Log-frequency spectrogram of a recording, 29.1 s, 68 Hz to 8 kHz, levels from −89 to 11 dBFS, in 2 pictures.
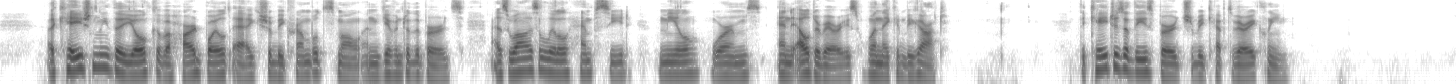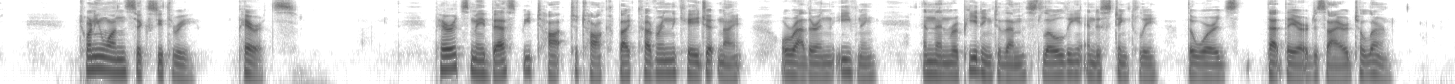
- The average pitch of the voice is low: Yes, low, 115 Hz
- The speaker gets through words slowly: No, average, 165 wpm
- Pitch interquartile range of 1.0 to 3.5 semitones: Yes, average, 3.1 semitones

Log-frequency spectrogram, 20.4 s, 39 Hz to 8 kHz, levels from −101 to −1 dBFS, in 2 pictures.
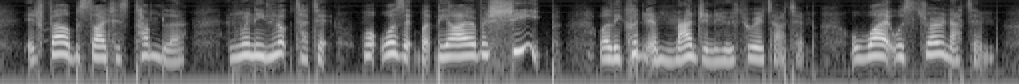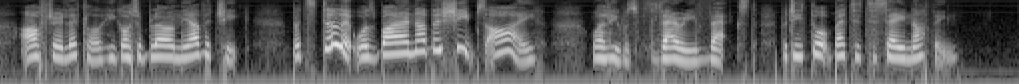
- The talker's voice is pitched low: No, high, 220 Hz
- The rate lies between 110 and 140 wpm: No, average, 195 wpm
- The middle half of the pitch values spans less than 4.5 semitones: Yes, average, 3.5 semitones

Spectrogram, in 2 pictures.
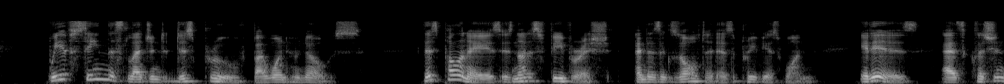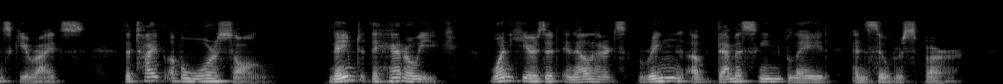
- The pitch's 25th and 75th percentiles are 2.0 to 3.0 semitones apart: No, average, 4.4 semitones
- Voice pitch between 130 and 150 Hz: Yes, low, 135 Hz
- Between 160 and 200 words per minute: No, average, 145 wpm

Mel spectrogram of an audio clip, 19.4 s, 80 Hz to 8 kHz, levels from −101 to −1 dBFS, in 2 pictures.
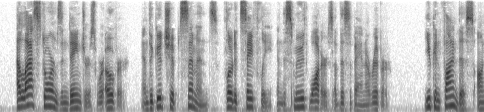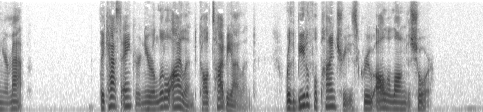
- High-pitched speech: No, medium, 140 Hz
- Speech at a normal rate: Yes, average, 150 wpm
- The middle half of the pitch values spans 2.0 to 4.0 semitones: No, wide, 5.4 semitones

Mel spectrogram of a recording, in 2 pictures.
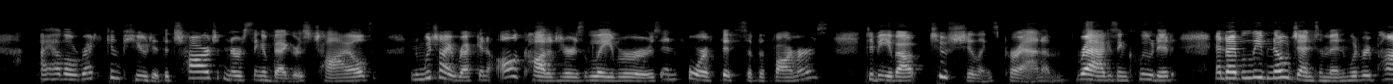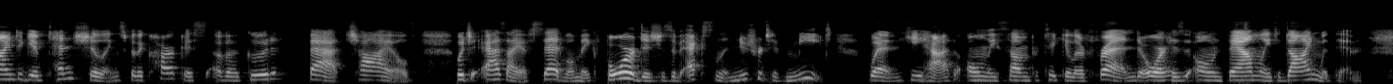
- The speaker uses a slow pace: No, average, 175 wpm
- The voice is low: No, high, 200 Hz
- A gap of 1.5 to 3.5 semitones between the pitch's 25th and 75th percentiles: No, average, 5.3 semitones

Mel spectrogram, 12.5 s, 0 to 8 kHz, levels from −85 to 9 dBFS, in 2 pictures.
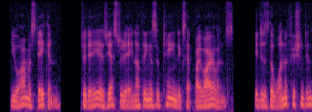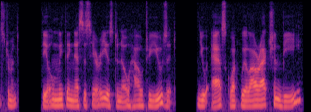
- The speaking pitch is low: Yes, low, 115 Hz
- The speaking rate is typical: Yes, average, 180 wpm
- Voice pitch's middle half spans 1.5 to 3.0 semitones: Yes, narrow, 2.5 semitones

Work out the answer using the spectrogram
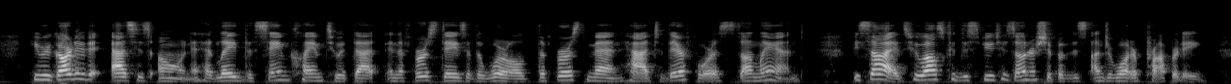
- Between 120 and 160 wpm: No, fast, 205 wpm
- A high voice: No, medium, 175 Hz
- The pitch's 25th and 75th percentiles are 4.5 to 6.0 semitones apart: Yes, average, 5.0 semitones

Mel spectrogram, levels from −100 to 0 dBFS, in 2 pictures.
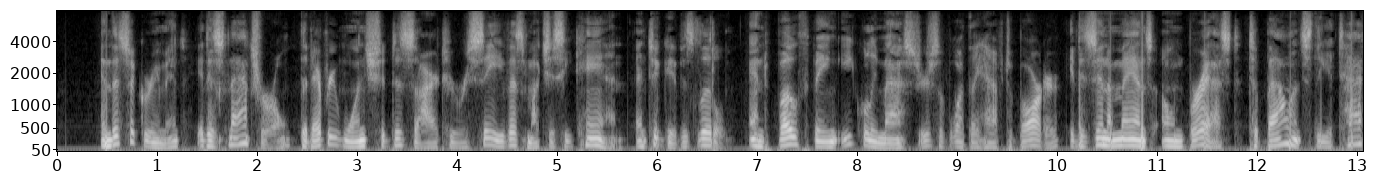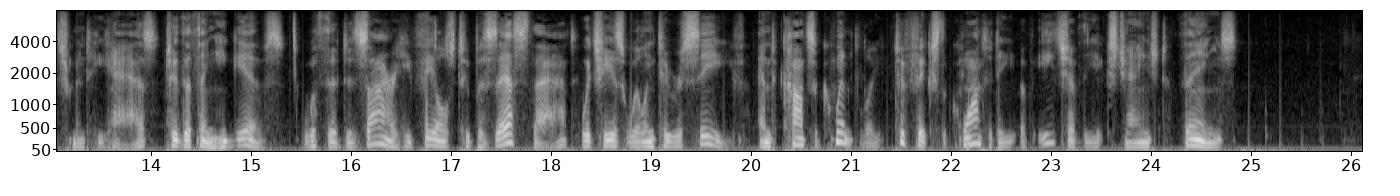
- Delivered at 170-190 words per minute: Yes, average, 180 wpm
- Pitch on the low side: Yes, low, 115 Hz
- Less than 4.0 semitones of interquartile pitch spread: No, average, 4.8 semitones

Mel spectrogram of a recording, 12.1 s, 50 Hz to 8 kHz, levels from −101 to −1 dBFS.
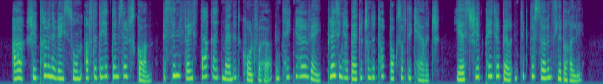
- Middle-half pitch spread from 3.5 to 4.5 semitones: No, average, 5.1 semitones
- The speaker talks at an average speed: No, fast, 225 wpm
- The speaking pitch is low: No, very high, 290 Hz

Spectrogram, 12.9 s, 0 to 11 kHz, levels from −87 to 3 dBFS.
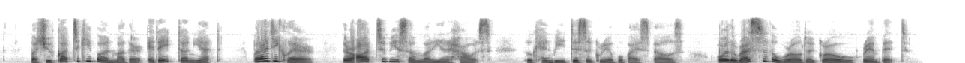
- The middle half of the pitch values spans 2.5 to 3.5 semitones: No, average, 4.8 semitones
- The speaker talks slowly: No, average, 170 wpm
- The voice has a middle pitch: No, high, 230 Hz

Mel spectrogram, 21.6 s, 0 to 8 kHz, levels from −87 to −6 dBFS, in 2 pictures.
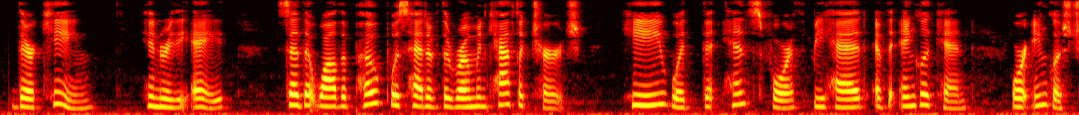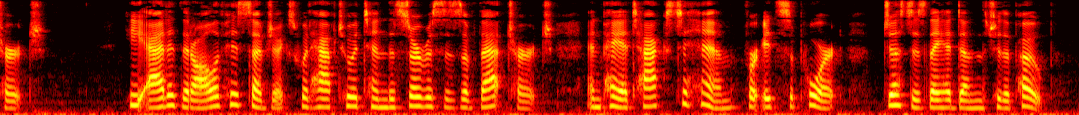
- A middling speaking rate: Yes, average, 165 wpm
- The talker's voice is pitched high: Yes, high, 225 Hz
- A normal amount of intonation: Yes, average, 3.5 semitones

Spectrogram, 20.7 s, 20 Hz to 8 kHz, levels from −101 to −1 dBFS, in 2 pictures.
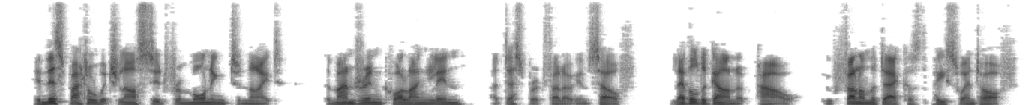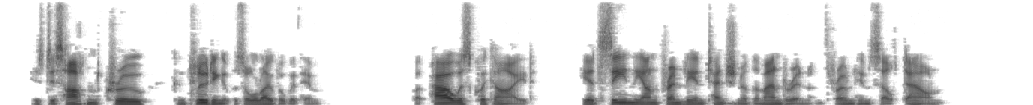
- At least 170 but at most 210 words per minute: Yes, average, 175 wpm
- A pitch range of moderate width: Yes, average, 4.1 semitones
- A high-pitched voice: No, low, 105 Hz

